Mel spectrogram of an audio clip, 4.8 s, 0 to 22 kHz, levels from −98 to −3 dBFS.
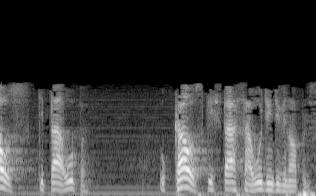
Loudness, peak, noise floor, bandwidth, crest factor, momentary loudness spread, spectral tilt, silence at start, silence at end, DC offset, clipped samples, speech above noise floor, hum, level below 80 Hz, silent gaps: -19 LUFS; 0 dBFS; -49 dBFS; 4 kHz; 20 dB; 21 LU; -11 dB/octave; 0 s; 0 s; under 0.1%; under 0.1%; 31 dB; 60 Hz at -50 dBFS; -34 dBFS; none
